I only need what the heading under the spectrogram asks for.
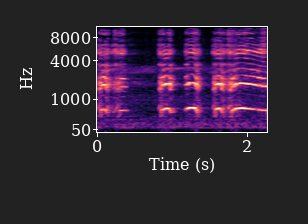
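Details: Barred Owl (hoot owl) of Wisconsin, noted for making many sounds beyond hoots, gives a run of four nasal, reedy, slightly rising, wavering hoots in about two seconds. Barred Owl.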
